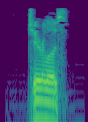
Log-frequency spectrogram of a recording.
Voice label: "cheerless", English; adjectives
